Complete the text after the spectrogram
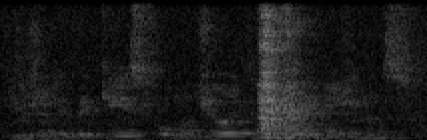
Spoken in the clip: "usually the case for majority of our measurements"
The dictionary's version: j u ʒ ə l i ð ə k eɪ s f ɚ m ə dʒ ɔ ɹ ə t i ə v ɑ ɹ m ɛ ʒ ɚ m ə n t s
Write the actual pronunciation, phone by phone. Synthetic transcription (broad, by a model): j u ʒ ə l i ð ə k eɪ s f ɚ m ə dʒ ɔ ɹ ə t i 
